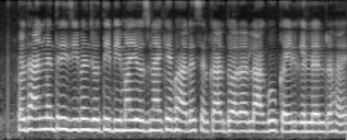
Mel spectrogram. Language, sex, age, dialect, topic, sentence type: Magahi, female, 51-55, Western, banking, statement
